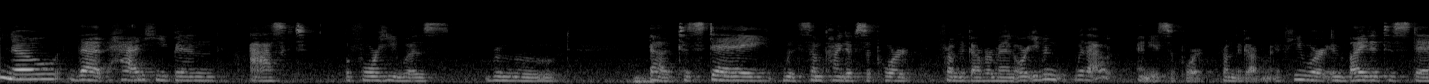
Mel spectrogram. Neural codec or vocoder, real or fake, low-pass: none; real; 7.2 kHz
